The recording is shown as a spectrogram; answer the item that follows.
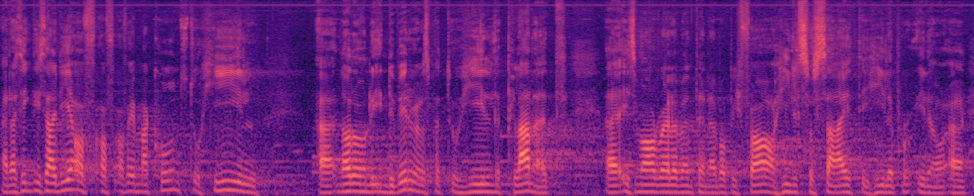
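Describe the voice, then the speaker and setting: A man from Switzerland speaking earnestly in a documentary interview, often pausing and restarting to find his words. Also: medium pitch, fairly even intonation, darkish tone. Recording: long hall reverb, faint music.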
